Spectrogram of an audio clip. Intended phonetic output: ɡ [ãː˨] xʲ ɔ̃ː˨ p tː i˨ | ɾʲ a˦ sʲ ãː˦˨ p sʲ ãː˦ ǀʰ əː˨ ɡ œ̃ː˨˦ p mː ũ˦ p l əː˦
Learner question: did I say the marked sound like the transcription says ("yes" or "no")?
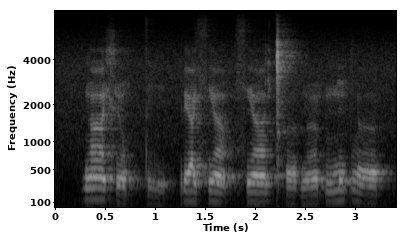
no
